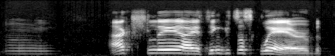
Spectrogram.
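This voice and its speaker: A man's voice: high voice, big pitch swings, unhurried, fairly bright tone, highs cut off. A man from Norway hosting a casual commentary on fan fiction, talking in a hesitant, rambling way. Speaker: host of a commentary reading.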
